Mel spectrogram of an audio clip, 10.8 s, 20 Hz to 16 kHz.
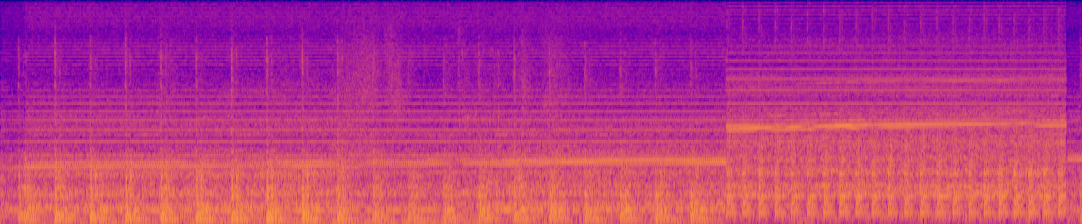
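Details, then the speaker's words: Vevor 5kW diesel heater warming up a few minutes after start: regular fuel-pump ticks about three per second under a whirring fan rising in pitch as it heats; normal operation. "now that it's uh starting to heat up a little bit um I do hear the uh Little Engine or whatever uh winding up a little"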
